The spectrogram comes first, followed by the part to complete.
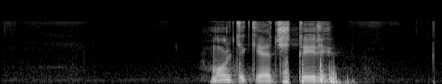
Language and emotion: Russian, neutral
